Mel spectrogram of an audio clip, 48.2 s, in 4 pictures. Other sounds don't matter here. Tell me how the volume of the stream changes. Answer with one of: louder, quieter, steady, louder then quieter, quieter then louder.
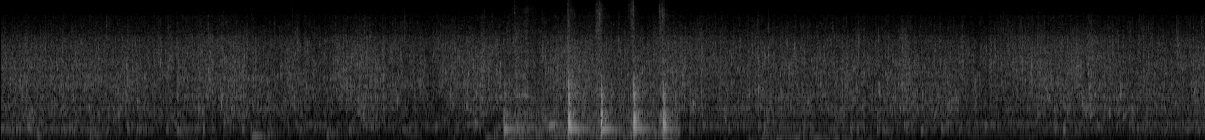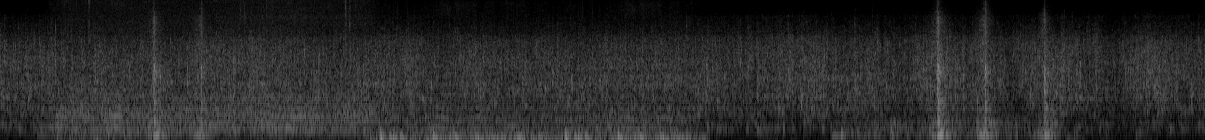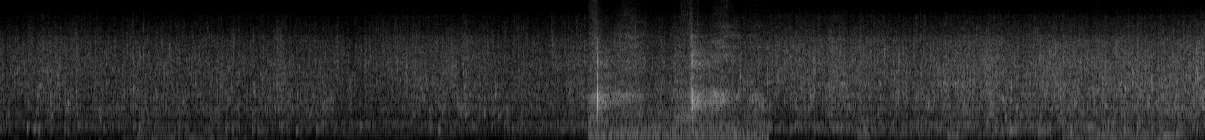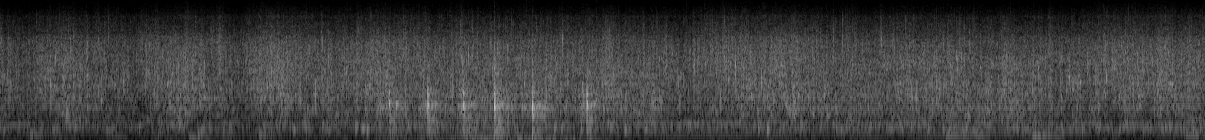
louder.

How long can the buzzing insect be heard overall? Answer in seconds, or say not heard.
7 s.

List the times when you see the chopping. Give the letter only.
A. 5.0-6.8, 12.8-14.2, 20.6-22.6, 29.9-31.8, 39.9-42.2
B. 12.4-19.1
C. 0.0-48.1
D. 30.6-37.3
A.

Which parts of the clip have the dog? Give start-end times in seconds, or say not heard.
not heard.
